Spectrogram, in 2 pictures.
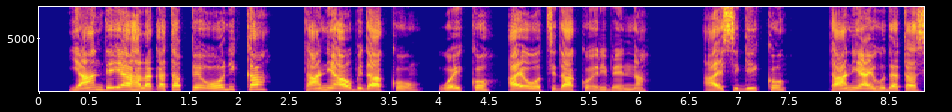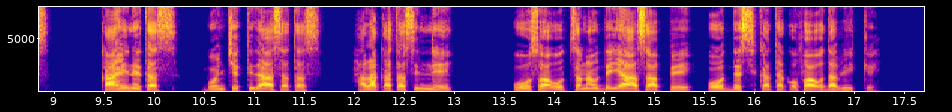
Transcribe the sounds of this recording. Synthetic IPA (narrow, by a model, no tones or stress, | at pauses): jaːnd̪ɛʔɪjaːɦɐlɐkʼɐt̪ɐpːɛo̞ːnɪkːɐ | t̪aːnɪɐwbɪd̪aːkːɔ | wɔjkːɔɐjo̞ːt͡sːɪd̪aːkːɔɛɾɪbe̞ːnːɐ | ʔɐjsːɪɡiːkːɔ | t̪aːnɪɐjɦʊd̪ɐt̪ɐs | kaːhɪnɛt̪ɐs | bɔnt͡ʃːɛt̪ːɪd̪ɐːsɐt̪ɐs | hɐlɐkʼɐt̪ɐsɪnːɛ | ʔo̞ːswaːo̞ːt͡sːɐnɐwd̪ɛʔɪjaːɐsaːpːɛo̞ːd̪ːɛsːɪ̥kːɐt̪ɐkʼɔfaːɔd̪ɐbiːkːḛ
